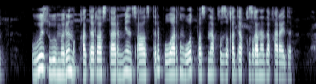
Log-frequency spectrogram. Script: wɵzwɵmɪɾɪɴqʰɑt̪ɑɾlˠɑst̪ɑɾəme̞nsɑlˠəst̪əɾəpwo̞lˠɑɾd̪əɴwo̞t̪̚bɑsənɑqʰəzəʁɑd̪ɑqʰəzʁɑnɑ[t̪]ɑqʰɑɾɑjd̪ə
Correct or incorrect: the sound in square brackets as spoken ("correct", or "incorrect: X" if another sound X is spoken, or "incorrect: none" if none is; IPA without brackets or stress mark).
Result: incorrect: d̪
